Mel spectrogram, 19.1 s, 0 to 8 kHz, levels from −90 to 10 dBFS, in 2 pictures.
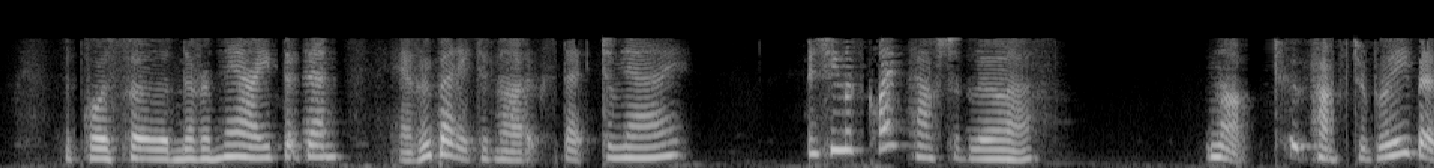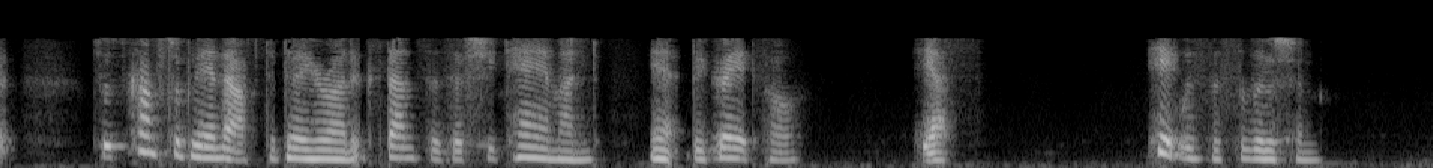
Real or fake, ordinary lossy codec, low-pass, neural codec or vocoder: fake; AAC, 16 kbps; 7.2 kHz; codec, 16 kHz, 0.5 kbps, X-Codec, HuBERT features, trained on balanced general audio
